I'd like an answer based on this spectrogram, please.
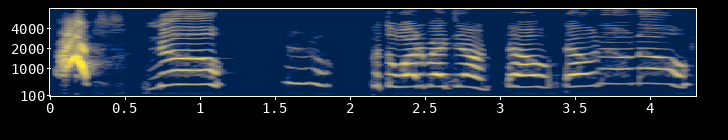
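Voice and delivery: high, loud panicked pleading. Real, not acted. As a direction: shout no in panic. About to fall.

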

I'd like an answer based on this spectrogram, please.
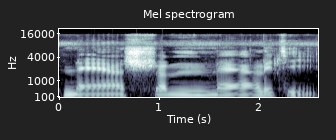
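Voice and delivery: "nationality" stretched very slowly, every syllable held. Shown as a demonstration. Teacher counts out a hard word on five fingers, very slow syllables. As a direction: draw out "nationality" one syllable at a time. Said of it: "cái từ này hay khó đọc".

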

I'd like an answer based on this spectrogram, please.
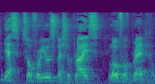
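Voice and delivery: lightly hammed-up seller offering a special price; market seller. Lecturer plays a vendor quoting a tourist price, mock eager. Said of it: "there is this guy who says".

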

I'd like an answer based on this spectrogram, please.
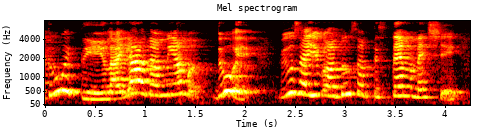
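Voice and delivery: defiant dare. Retold or imitated. Woman retelling how she called out a threat, defiant. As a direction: egg them on, pitch climbing. Retold dare during a standoff.

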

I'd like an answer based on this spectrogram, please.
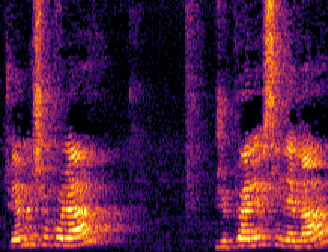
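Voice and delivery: questions rising on CHOCOLAT and CINÉMA; interrogative intonation. Shown as a demonstration. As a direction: let "chocolat" and "cinéma" climb right up at the end. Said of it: "faire bien attention à ce type de".

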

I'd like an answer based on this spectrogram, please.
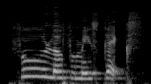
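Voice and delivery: "Full of" run together as one word, slow; slow "Full of mistakes", linked; linked reading. Shown as a demonstration. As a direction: glide "Full" straight into "of". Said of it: "在这里把full和of连读了".

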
